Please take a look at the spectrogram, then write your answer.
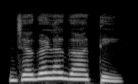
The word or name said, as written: ಜಗಳಗಾತಿ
